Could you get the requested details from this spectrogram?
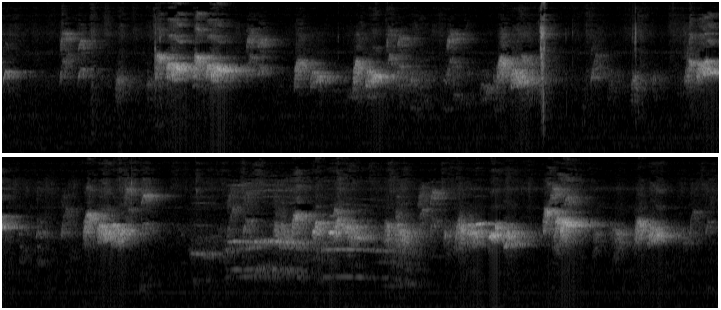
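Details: Worked-up caged red-whiskered bulbul waiting for a rival bird to come near, singing a long series of short, punchy warbled phrases about once a second, with faint extra chirps midway.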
